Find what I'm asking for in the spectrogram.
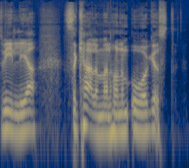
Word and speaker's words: August: Hon menar också att det framgår i brev och berättelser från författarens omgivning att han vill uttala som Å. Och de bevisen skulle jag vilja se. För hon är den enda som har läst de breven där han är så tydlig med att det ska vara August.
